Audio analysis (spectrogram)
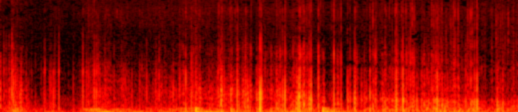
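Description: Long acrylic nails scratch across a black foam microphone windscreen, producing a dense, muffled, crackling rustle. Irregular scratchy bursts sit mostly in the low range over a continuous bassy rumble, with little brightness.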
